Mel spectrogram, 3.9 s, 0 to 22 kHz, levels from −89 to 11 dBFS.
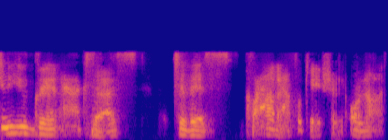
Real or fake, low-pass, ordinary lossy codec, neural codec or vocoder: fake; 5.4 kHz; AAC, 24 kbps; codec, 16 kHz, 1 kbps, FreqCodec, smaller model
